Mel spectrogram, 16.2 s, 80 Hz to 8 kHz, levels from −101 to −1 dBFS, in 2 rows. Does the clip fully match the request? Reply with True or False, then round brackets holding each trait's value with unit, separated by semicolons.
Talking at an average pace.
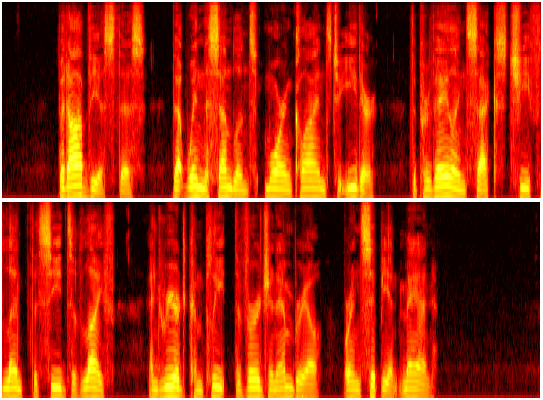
False (110 wpm)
